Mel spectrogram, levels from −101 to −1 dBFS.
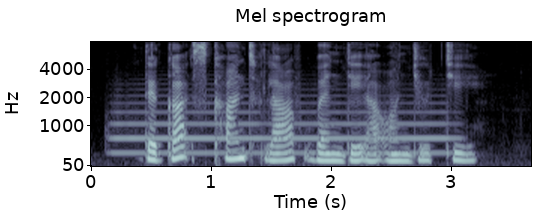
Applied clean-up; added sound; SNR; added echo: none; Brass instrument; 13 dB; none.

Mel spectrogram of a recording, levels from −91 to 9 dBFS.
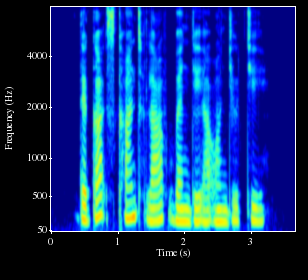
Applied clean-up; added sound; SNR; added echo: neural mask model Resemble Enhance denoiser.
